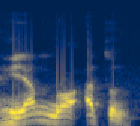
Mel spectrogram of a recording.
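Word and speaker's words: هي امرأة: কোনো শব্দ আসে তাহলে আলিফটি শুধুমাত্র লেখায় আসবে, উচ্চারণ আসবে না, যেমন হিয়াম রাআতুন।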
